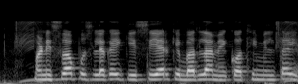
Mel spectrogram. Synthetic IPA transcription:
məɳisʋaput͡ʃʰləkəikisiaɾkebəd̪lamẽkɔːt̪ʰimɪlt̪ai

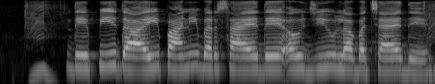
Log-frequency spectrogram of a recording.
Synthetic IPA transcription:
d̪eːpiːd̪aːipaːnibəɾsaːed̪eːəːd͡ʒiːʋləbət͡ʃaːed̪eː

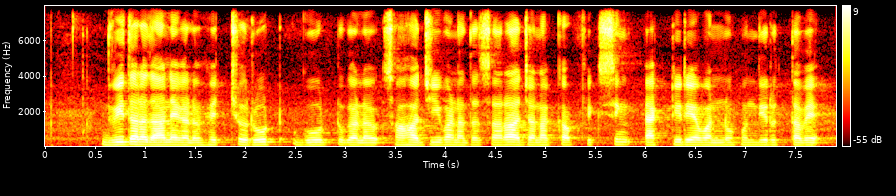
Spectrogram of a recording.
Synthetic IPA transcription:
d̪ʋiːd̪ɐlɐd̪aːnɛɡɐɭuɦet͡ʃːuɾuːʈɡuːʈːuɡɐɭɐsɐɦɐd͡ʒiːʋɐnɐd̪ɐsɐɾaːd͡ʒɐnɐkɐpʰiksiŋɡbaːk̚ʈiːɾijɐʋɐnːuɦo̞nd̪iɾut̪ːɐʋe̞

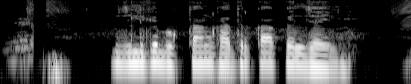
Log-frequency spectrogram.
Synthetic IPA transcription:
bɪd͡ʒlikebʱʊkt̪aːnkʰaːt̪ɪɾkakəld͡ʒaːil

